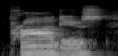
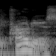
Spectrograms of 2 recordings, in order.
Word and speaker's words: produce: But I always say produce, and I get in arguments sometimes about it. Yeah. So it's pretty funny. I actually didn't know there was two pronunciations till I was making a video on it, and I'm like, realize I had said it one way, and then in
